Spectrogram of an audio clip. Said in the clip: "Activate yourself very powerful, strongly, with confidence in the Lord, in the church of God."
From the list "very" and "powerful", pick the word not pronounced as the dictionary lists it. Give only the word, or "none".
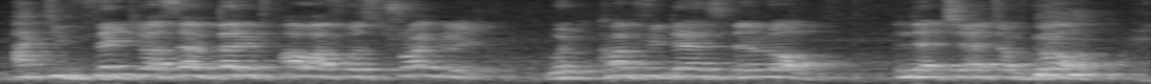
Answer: very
